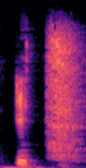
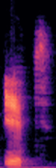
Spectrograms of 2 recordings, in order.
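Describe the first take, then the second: First: The final T is fully released. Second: The final T is stopped, not released. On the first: The speaker calls it wrong. "So it is not it" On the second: The speaker calls it right. "but we are saying it"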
